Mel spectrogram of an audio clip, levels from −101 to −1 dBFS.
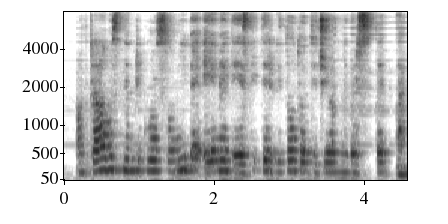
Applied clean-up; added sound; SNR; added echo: neural mask model DeepFilterNet 3.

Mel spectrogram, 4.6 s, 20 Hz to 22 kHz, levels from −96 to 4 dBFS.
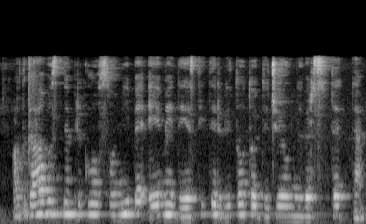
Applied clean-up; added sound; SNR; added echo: none; none; none; none.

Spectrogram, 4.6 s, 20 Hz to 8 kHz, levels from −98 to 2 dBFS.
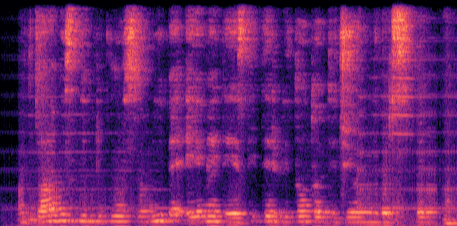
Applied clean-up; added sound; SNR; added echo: neural separator model SepFormer DNS4.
